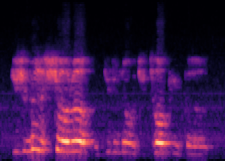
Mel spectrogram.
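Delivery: put-on dumb, stupid-sounding guy voice. Showing a second voice asked for: put-on stupid guy voice. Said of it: "a stupid guy".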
